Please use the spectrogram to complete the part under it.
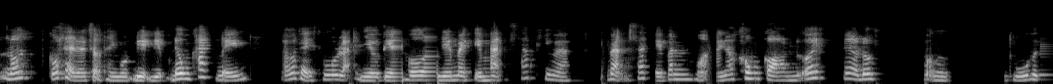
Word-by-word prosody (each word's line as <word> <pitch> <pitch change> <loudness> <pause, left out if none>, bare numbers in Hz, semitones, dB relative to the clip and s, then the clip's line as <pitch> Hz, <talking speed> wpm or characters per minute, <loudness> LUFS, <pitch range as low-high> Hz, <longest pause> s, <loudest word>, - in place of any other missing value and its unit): nó 270 -1 +1 0.2
có 265 - +1
thể - - +5
là 180 - +3
trở - - +2
thành 185 -5 -3
một 180 0 -2
địa 185 -1 +6
điểm 175 0 +1
đông 255 +1 +6
khách 335 +3 +2
đến, 195 +9 +1 0.3
nó - - -5
có 265 - +1
thể 195 -8 -1
thu 225 0 +1
lại 210 - +1
nhiều 180 -1 +1
tiền 175 +1 +2
hơn, 200 0 +2
nhưng 195 +1 +2
mà 200 - +4
cái 180 - +2
bản 195 +3 +3
sắc 290 +4 -12
khi 235 - -5
mà 180 -3 -4 0.3
cái - - -24
bản - - -12
sắc, 280 0 -4
cái 180 - -1
văn 230 0 -2
hóa - - -2
ấy 180 +2 -3
nó 230 +3 -2
không 270 0 0
còn 190 0 +1
nữa 200 - -6
ấy, 295 +3 +1 0.2
nên 265 -1 -1
là 235 - +2
đôi 245 +2 +1 0.5
mọi - - -5
người 190 - -4 0.6
hứng 190 - -21
thú 195 +2 -1
về 220 0 -1
205 Hz, 270 wpm, -20 LUFS, 185-255 Hz, 0.6 s, địa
